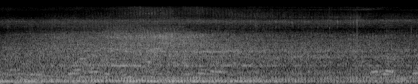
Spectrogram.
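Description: A motorcycle passes by on a nearby road.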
